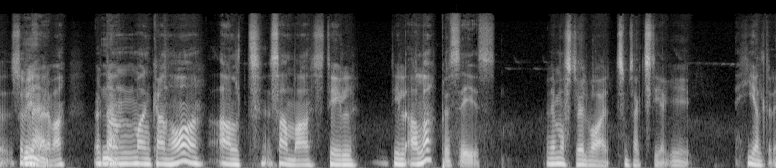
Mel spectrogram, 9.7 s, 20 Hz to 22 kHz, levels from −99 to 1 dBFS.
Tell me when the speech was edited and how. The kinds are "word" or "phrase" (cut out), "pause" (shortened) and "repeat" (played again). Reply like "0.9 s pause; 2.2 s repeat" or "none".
2.6 s pause; 5.5 s pause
